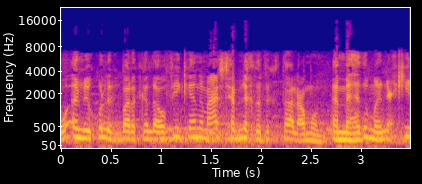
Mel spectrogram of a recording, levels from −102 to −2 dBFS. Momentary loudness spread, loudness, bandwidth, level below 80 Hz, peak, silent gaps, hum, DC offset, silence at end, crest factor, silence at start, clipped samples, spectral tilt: 4 LU; -16 LUFS; 7.6 kHz; -44 dBFS; -2 dBFS; none; none; under 0.1%; 0 s; 12 dB; 0 s; under 0.1%; -6 dB/octave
